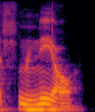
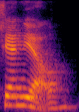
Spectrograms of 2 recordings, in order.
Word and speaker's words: Schaniel: Vietnam today please welcome our guest Mandy uh schil did I pronounce your last name correctly you're so close chenelle difficult thank you thank you very much for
